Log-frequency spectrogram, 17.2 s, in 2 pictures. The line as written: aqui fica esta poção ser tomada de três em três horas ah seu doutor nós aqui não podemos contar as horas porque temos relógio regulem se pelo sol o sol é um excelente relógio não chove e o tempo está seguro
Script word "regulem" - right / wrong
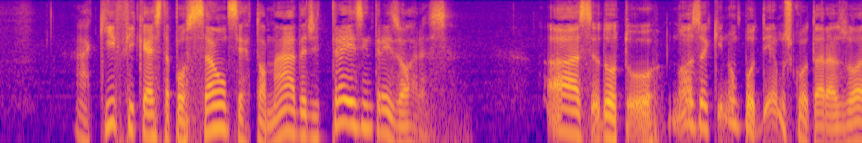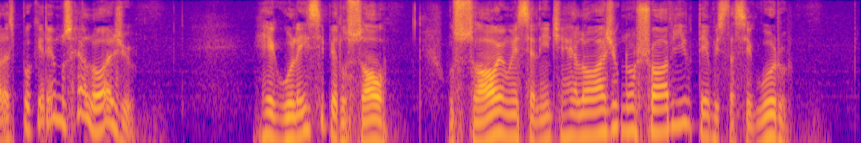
right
